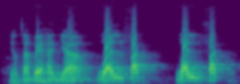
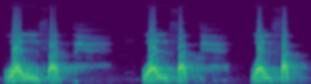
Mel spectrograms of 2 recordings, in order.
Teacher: kita tetap harus baca huruf han-nya Jangan sampai hilang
